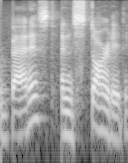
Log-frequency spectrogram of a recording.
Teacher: Notice it's not an alveolar trill, r, but it's not actually a T or a D either. It's an alveolar tap, which is just a quick single articulation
